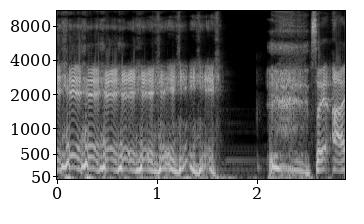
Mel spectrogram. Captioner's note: laughs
